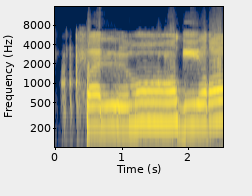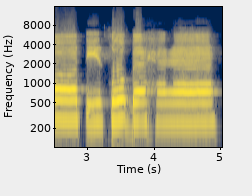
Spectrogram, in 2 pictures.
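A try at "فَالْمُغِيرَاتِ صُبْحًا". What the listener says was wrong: Nah, matnya setelah huruf ghan, Ibu ya. Setelah mim tidak ada mat. Fal mughirati.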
